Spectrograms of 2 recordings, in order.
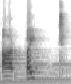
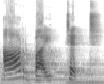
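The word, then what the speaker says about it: arbeitet: r by Tet here if I have to pronounce the word without e it becomes arpite where the two T's are together and doesn't sound good so with this T in between it sounds as R by Tet then for plural it's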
